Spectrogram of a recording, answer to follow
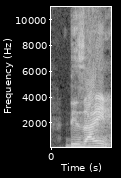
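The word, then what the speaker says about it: design: तो देखिए डिजाइन, हम इसे क्या पढ़ रहे हैं, डिजाइन, डिजाइन।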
